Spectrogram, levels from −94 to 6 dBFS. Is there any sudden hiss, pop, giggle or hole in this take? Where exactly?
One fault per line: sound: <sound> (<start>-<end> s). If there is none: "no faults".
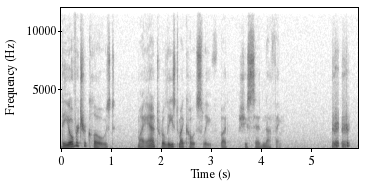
sound: laugh (5.4-5.8 s)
